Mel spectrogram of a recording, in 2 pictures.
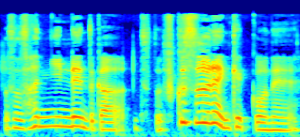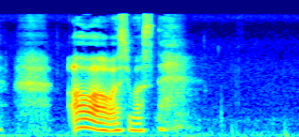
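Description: A young woman laughs close to a microphone.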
